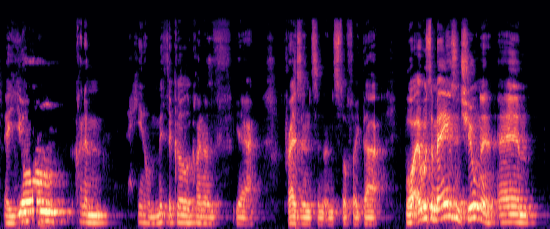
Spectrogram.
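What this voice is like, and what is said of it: Irish accent. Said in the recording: “I get to use my own accent... that identity of being an Irish”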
